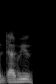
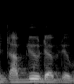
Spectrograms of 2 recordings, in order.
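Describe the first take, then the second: First: "ডাব্লিউ" without the L, dab-yu; American W pronunciation. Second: "ডাব্লিউ" with the L sounded, dab-liu; Bangladeshi W pronunciation. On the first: Teacher explaining the habit from living abroad, "ডাব্লিউ" as American dab-yu. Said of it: "ডাব্লিউটা হচ্ছে আসলে আমেরিকার উচ্চারণ". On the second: Teacher showing how Bangladesh names the letter, "ডাব্লিউ" as dab-liu. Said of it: "আমরা তো বাংলাদেশে ডাব্লিউ ডাব্লিউ বলি". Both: Shown as a demonstration.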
